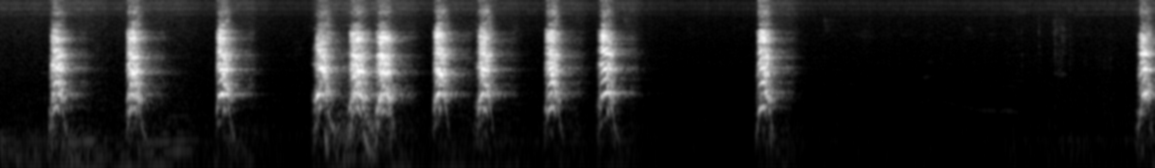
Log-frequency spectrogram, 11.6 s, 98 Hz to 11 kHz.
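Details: Dog barking at its own neighbour on Jalan Kolonel Sugiono, Selat, Kapuas, Central Kalimantan, Indonesia, Saturday 5 August 2017: about a dozen sharp, harsh barks, bunched quickly in the first six seconds, then two isolated barks after pauses.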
